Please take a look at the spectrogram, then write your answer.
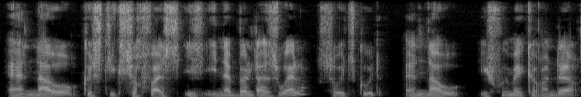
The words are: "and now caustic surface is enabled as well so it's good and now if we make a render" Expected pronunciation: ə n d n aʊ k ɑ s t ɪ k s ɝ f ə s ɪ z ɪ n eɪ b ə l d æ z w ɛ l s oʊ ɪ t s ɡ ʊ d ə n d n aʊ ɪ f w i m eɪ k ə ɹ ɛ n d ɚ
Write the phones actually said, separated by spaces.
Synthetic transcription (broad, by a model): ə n n aʊ k ɑ s t ɪ k s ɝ f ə s ɪ z ɪ n eɪ b ə l d æ z w ɛ l s oʊ ɪ t s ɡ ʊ d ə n n aʊ ɪ f w i m eɪ k ə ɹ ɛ n d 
